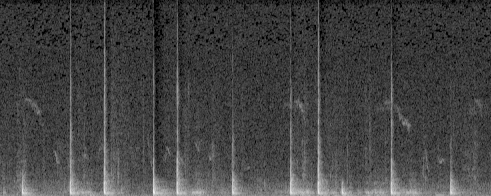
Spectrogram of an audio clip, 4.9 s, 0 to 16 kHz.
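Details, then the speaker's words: Jeep SRT near 100,000 miles, driver's door: sharp irregular clicks and pops as the door swings, still present after lubrication; worn driver's door hinge needing replacement. "one teeny tiny little issue that I've had in the last 50,000 miles that I haven't caused I am going to need a new door hinge for the driver's door I've tried to lubricate it but"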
